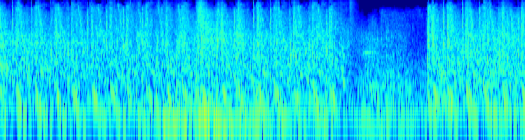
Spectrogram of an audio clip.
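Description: Spaceship guns fire in Star Citizen, a dense, continuous rattle of rapid shots running almost throughout, with a brief dip near the end before the firing resumes at full loudness.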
